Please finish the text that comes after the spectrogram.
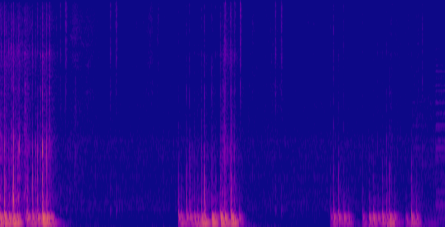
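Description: Keyboard typing from the video game Root Film comes in three bursts of quick, close clicks, with pauses of silence between them.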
